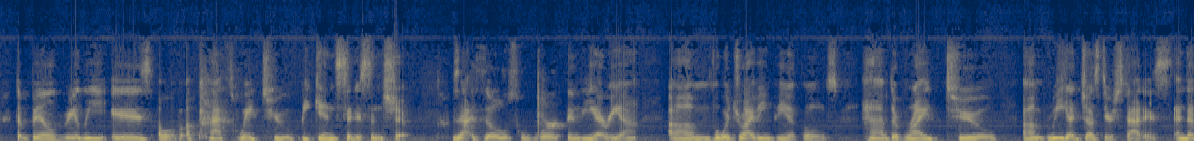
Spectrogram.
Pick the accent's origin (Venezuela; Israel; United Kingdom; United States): Venezuela; as an immigrant myself, I'm from Venezuela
